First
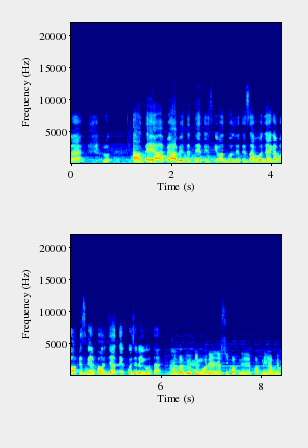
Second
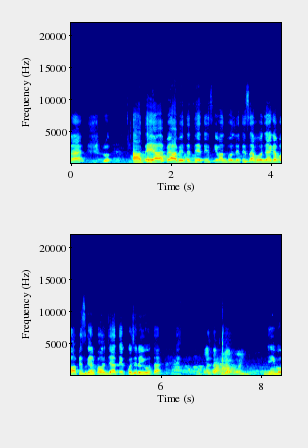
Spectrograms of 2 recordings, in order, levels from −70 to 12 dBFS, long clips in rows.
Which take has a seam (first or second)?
first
